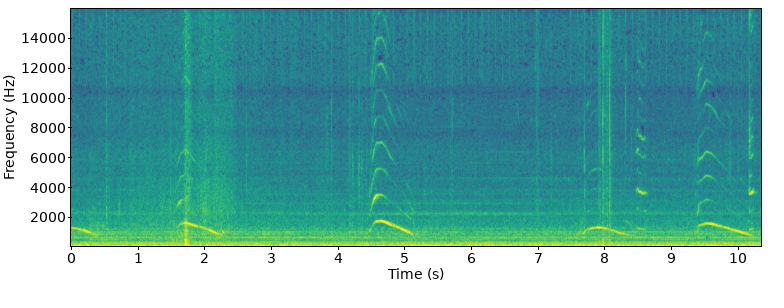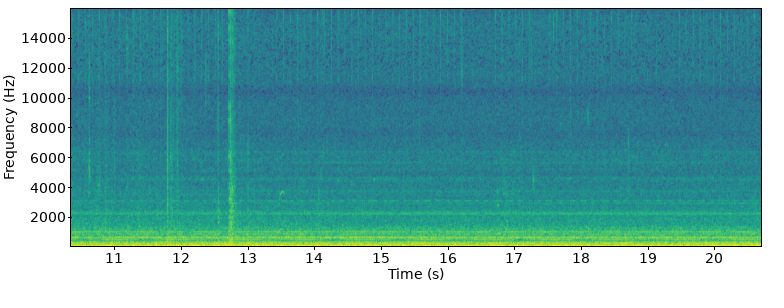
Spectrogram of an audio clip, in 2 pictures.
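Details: Kitten giving four thin, high meows in the first ten seconds, each a short arching whine, over a steady low hum and background noise; the rest is quiet hum with occasional clicks.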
